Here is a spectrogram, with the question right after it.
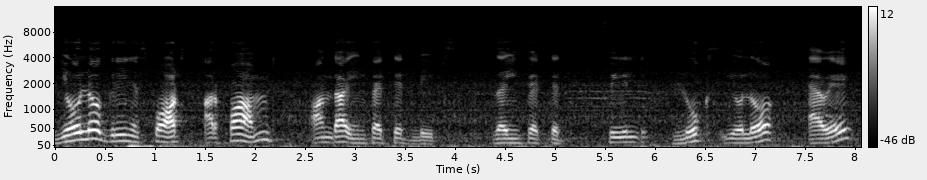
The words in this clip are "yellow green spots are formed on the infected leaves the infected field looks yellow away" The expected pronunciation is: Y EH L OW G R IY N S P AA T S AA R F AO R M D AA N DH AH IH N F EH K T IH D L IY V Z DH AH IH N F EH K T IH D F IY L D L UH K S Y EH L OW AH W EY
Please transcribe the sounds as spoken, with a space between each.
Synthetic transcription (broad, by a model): Y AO L OW G R IY N S P AA T S AA R F AO R M D AA N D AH IH N F EH K T IH D L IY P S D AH IH N F EH K T IH D F IY L D L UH K S Y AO L OW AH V EY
